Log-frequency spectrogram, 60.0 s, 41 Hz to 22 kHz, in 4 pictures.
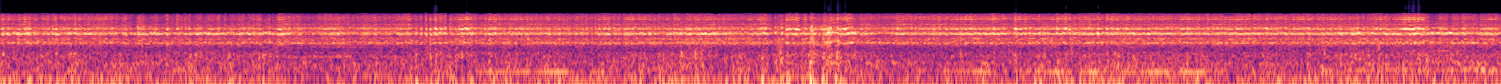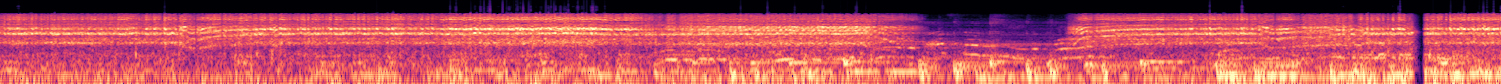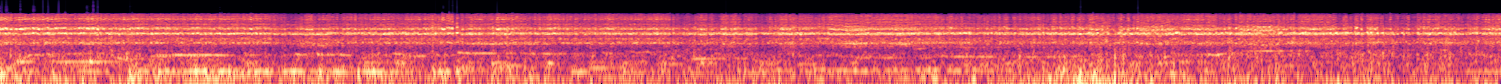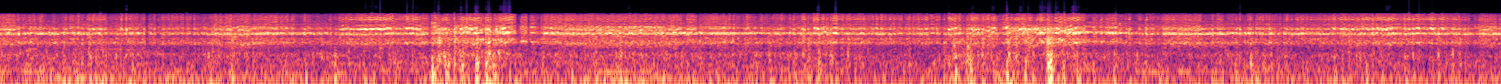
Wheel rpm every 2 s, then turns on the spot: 230, 230, 230, 230, 230, 230, 230, 230, 220, 230, 210, 200, 30, 190, 200, 220, 230, 230, 230, 230, 230, 220, 230, 230, 230, 230, 230, 230, 230, 220.
none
